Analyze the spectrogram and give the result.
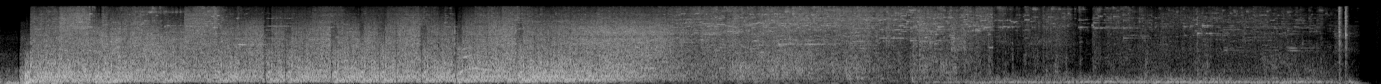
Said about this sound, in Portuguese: cara, o gabarito deu a impressão de que rolou um efeito trapalhões na explosão ali. Você não ficou com essa impressão, não?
